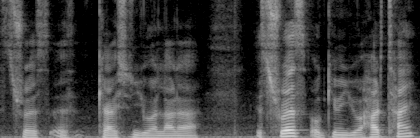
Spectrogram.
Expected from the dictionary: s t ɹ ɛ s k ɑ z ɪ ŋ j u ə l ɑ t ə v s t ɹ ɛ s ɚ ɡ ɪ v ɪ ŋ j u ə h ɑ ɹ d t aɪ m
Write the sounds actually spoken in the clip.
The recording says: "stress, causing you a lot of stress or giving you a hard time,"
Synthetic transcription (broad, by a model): s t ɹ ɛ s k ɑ s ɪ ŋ j u ə l ɑ t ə s t ɹ ɛ s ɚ ɡ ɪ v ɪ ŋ j u ə h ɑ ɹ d t aɪ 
